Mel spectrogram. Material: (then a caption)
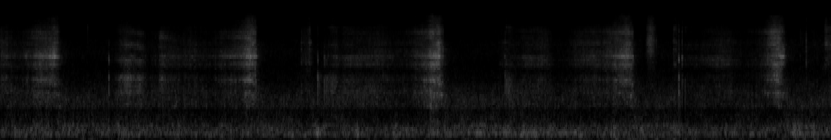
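Bamboo. A flat, solid bamboo phone stand is held in one hand and tapped with the fingertips of the other hand. Six light, dry, bright taps come at uneven intervals, each dying away almost at once. A steady low background hiss runs underneath them.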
